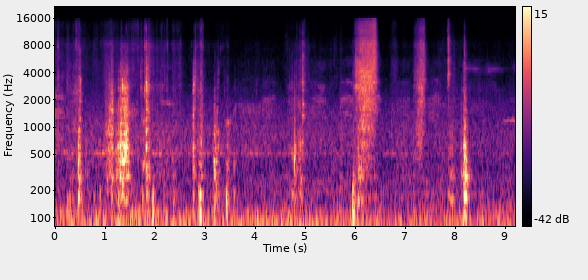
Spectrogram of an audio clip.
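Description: Wild ducks being breasted by hand: a run of sharp clicks, knocks and scrapes of hands and knife working the birds on a plastic table, with ripping of skin and feathers. The loudest is a half-second rip about six seconds in, over a steady low rumble.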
